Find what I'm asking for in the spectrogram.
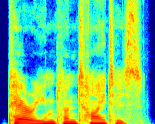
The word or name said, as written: peri-implantitis periimplantitis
